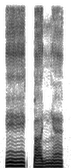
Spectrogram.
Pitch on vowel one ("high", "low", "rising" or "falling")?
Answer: high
